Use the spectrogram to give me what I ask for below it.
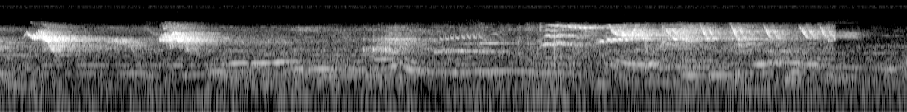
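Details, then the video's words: Common myna giving harsh chattering notes, then a quick run of sharp, repeated clicks and whistles in the final second. "Myna Sound // Myna Bird Sound // Common Myna Sound"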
